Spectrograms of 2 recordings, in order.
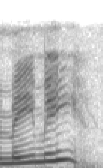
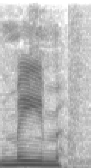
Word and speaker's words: Mimi: Choo choo for Mimi. Oh wait, it's pronounced meme.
